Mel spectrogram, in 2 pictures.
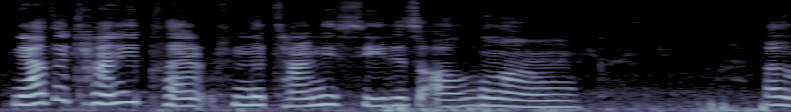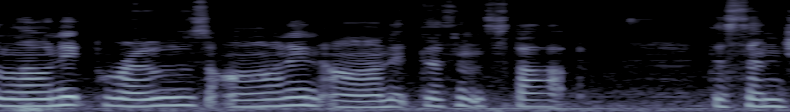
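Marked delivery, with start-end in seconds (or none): none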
